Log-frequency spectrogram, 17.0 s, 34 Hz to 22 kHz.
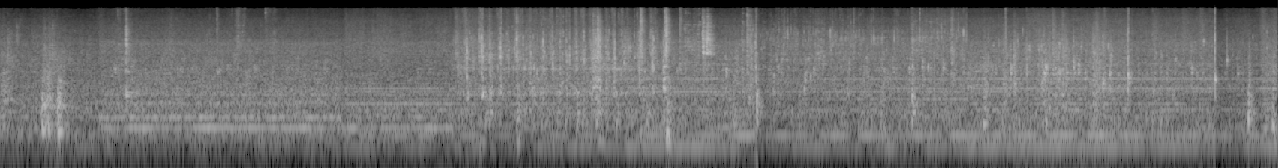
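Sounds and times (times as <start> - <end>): steady low hum: 0.0 - 17.0
utensils clattering against pot: 7.8 - 10.1
broth pouring and splashing: 9.9 - 16.6.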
